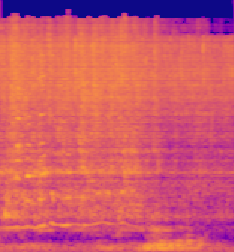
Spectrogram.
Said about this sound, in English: Oh, there's water filling.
